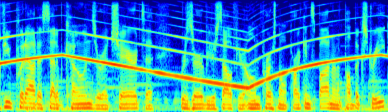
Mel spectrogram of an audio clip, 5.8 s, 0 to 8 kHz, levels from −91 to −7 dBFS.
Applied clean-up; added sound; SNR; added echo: none; Motor vehicle (road) / Siren; -3 dB; none.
